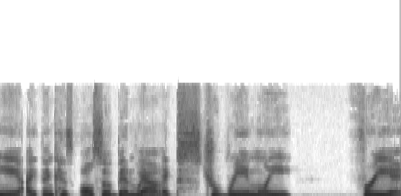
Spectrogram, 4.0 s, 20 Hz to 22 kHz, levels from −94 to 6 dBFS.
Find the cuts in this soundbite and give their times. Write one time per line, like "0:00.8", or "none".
none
